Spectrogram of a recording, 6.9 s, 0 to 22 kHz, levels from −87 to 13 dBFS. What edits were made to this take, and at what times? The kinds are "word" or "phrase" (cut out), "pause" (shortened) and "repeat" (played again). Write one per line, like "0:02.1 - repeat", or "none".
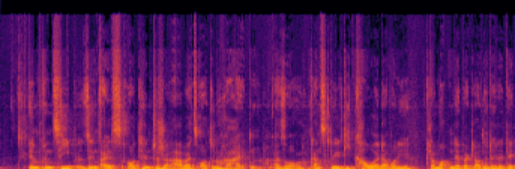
0:01.3 - word
0:04.4 - word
